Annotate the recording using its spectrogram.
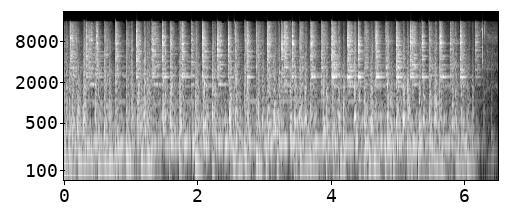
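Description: Traditional Ghanaian drumming for the dance: a dense, fast pattern of drum strokes with a metal bell ringing steadily through it.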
